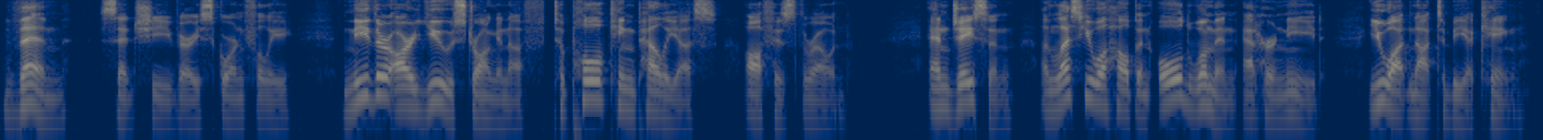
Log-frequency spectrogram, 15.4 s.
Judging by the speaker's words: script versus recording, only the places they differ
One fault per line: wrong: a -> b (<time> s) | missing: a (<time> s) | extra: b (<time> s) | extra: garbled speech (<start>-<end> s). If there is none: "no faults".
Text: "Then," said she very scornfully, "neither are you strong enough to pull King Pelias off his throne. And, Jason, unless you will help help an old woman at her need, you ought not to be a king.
missing: help (11.4 s)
